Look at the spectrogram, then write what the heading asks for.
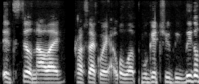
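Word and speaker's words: nolle prosequi: Correct spelling is Nolle. So it's Nale Proseque, and it will no longer prosecute.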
